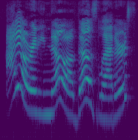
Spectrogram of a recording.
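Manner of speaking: put-on high, loud little girl boasting; a proud kindergartner showing off; Junie B voice. A narrator's reading. Girl boasting to her new teacher, loud and high. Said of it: "I said".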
